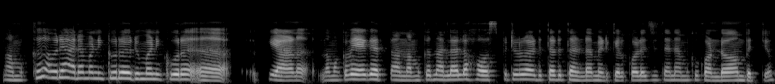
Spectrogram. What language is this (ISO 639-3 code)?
mal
